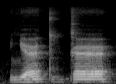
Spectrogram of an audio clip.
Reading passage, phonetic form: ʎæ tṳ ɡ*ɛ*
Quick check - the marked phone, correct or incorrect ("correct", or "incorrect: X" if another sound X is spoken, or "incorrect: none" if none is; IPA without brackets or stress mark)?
incorrect: æ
